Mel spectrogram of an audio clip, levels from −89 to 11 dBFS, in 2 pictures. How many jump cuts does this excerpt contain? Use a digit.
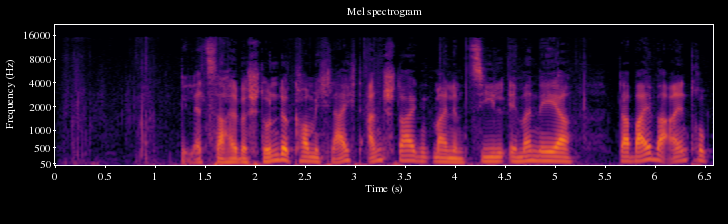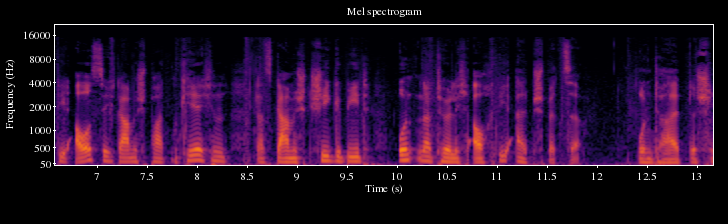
2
